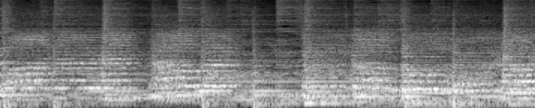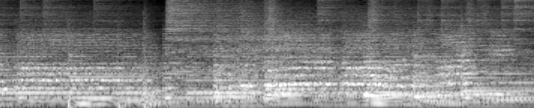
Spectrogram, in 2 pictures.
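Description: A school choir singing in parts, many voices together, with short struck accompaniment notes beneath the voices.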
